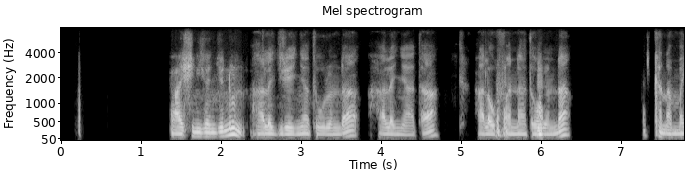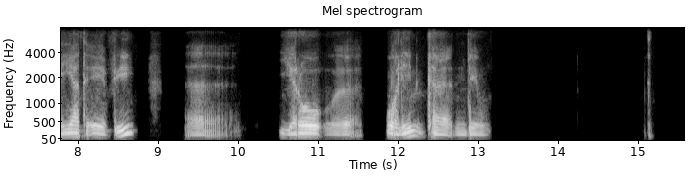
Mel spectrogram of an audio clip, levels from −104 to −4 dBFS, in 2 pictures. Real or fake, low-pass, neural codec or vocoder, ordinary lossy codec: real; 7.2 kHz; none; Opus, 16 kbps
